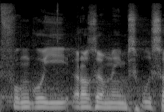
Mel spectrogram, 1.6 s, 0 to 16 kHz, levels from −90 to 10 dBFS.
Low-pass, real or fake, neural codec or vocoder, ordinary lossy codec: 14.4 kHz; real; none; MP3, 96 kbps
